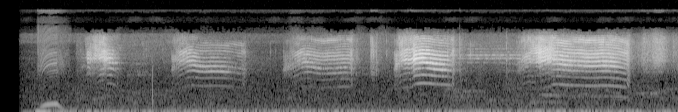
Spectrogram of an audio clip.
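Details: Kittens drinking milk give a run of about five high, drawn-out meows over ten seconds. Each is a strained, wavering cry, some rising then falling, with brief quiet gaps between them.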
